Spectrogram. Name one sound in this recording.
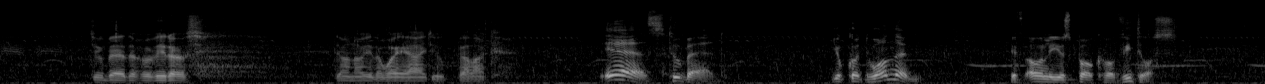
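A second man answers in a calm, low voice close by.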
